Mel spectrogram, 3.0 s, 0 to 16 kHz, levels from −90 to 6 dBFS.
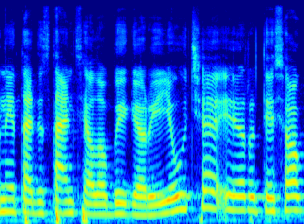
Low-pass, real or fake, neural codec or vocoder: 14.4 kHz; fake; vocoder, 44.1 kHz, 128 mel bands every 256 samples, BigVGAN v2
